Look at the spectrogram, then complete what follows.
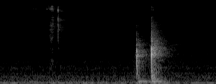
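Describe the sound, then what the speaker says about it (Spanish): Scissors snipping through crochet yarn on a handmade bag, a faint early click followed by two crisp, close snips in quick succession. "Aquí ya cortamos la hebra."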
